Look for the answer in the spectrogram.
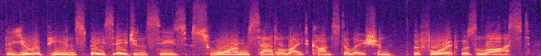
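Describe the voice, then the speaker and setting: A man playing a grave, formal radio newscaster delivering a measured, scripted emergency broadcast in a radio drama. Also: deep voice, slightly rough, heavily acted, poor audio. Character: grave male radio newscaster announcing planetary catastrophe. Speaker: broadcast announcer.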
